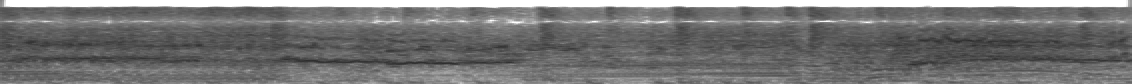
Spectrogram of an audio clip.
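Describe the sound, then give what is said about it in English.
Tires skid and screech as a car speeds around a corner during a high-speed chase through town. A loud, continuous engine roar runs underneath, with the squeal warbling on without pause. “Blade speeds around a corner behind Krieger.”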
